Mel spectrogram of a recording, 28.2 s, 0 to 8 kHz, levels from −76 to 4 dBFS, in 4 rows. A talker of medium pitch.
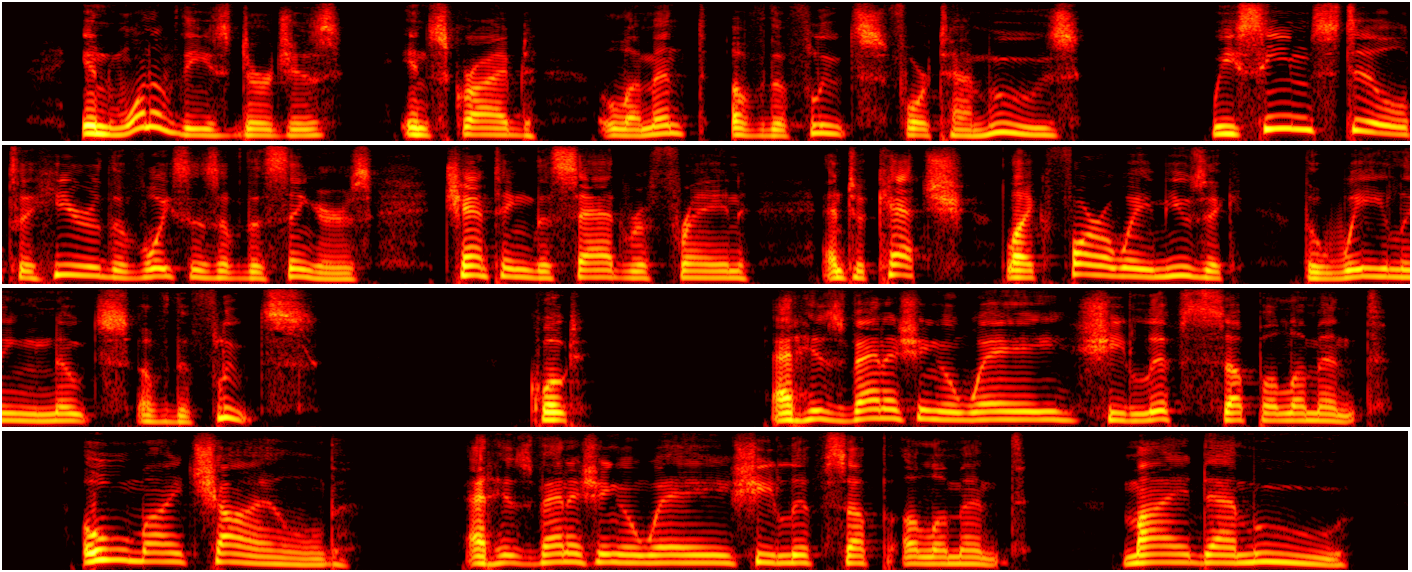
Yes: medium, 155 Hz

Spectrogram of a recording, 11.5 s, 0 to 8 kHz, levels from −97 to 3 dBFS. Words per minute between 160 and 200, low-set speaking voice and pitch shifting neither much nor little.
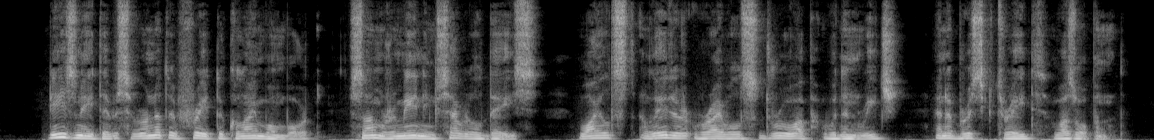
No: slow, 135 wpm; low, 120 Hz; average, 3.8 semitones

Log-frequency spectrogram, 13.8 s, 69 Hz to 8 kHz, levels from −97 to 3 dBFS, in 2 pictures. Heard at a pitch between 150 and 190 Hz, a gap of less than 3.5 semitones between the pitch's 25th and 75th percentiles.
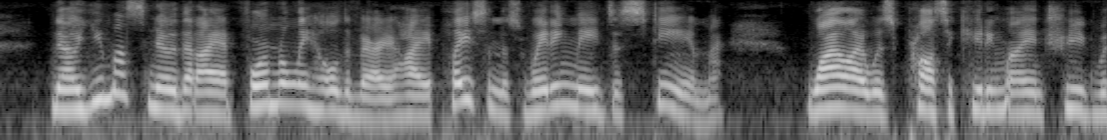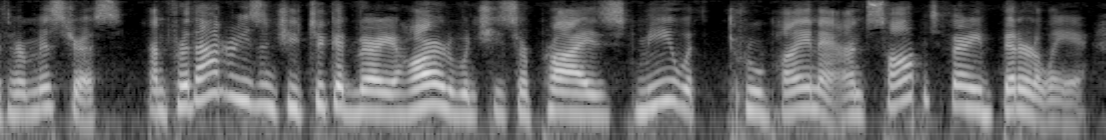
No: medium, 185 Hz; average, 4.1 semitones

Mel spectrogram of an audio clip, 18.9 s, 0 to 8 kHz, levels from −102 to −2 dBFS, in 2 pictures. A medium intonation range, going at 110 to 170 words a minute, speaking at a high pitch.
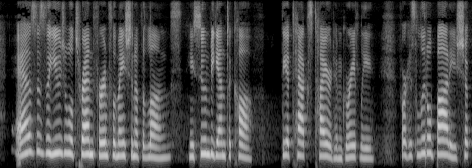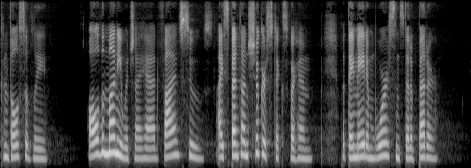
Yes: average, 4.0 semitones; average, 155 wpm; high, 215 Hz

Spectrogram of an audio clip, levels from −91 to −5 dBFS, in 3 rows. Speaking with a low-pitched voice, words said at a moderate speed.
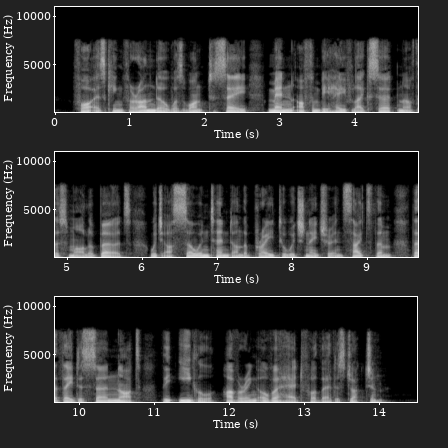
Yes: very low, 80 Hz; average, 165 wpm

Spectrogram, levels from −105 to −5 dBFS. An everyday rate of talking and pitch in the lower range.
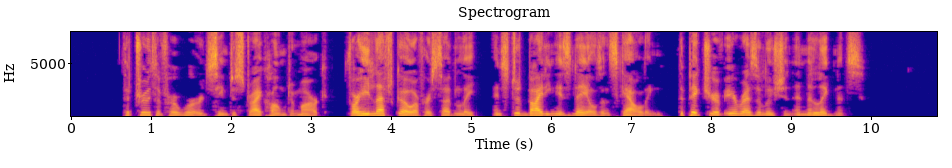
No: average, 170 wpm; medium, 145 Hz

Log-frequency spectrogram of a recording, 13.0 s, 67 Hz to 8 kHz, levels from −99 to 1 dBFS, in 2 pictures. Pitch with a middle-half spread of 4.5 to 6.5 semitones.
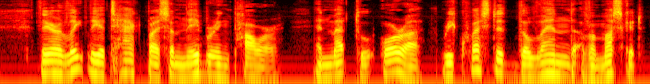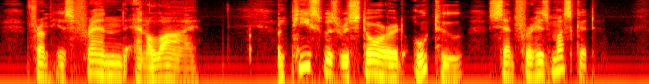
No: average, 3.5 semitones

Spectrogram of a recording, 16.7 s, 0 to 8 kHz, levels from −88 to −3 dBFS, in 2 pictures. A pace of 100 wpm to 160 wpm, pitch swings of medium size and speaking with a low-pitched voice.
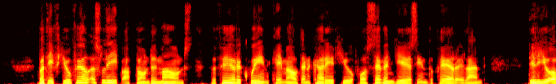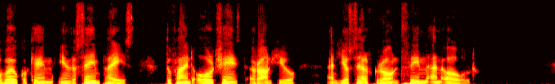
Yes: average, 150 wpm; average, 3.9 semitones; low, 120 Hz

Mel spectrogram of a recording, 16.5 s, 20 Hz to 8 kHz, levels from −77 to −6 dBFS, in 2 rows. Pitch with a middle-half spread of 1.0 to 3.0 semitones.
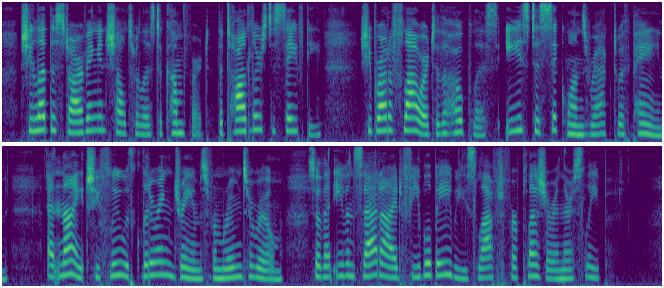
No: average, 4.3 semitones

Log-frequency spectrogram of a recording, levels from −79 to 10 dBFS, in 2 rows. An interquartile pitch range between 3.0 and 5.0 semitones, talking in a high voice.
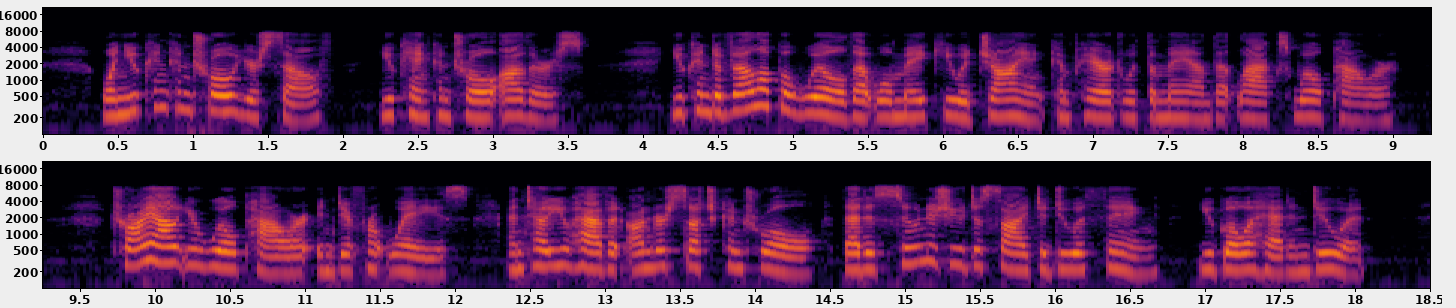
Yes: average, 3.6 semitones; high, 220 Hz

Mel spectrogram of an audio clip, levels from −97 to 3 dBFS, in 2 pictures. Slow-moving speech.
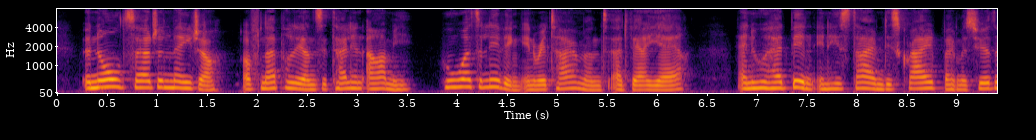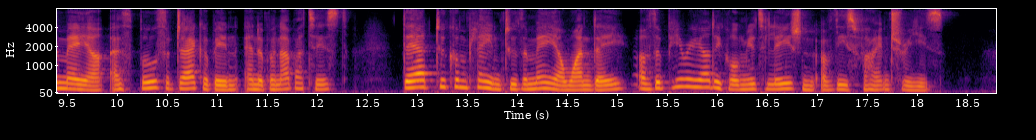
No: average, 160 wpm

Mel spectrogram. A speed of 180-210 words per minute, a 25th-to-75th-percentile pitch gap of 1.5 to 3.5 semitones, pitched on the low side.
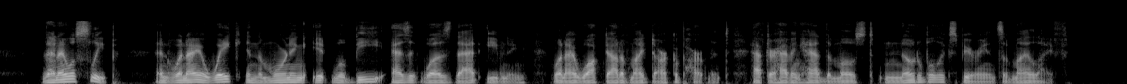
No: average, 195 wpm; average, 4.3 semitones; very low, 85 Hz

